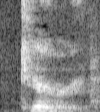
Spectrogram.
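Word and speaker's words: Carew: There's a guy named Edward Carey, I can't remember the first name. a relatively minor poet. Last name is C-A-R-E-W, but it's pronounced Carey.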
